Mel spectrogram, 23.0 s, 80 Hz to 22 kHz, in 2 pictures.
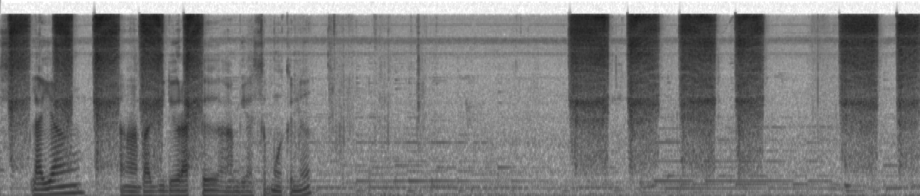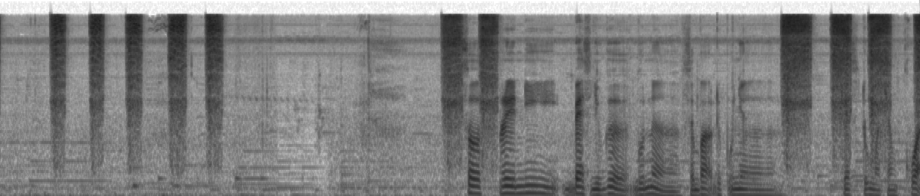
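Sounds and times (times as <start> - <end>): aerosol spray can bursts: 0.0 - 2.7, 7.1 - 9.6, 10.5 - 14.4, 17.0 - 17.8, 21.3 - 23.0.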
